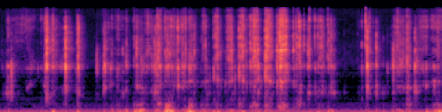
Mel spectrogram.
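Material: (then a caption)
Glass. A small frosted glass (possibly acrylic) cream jar with a gold lid is held in one hand while fingertips and nails rapidly tap and scratch on the lid and rim. The result is a fast, dry run of bright scratchy rasps and crisp clicks with no ring after each contact, over a soft low rumble.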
